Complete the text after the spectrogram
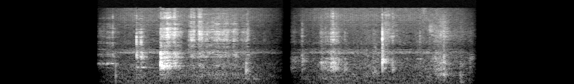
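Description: A plastic cover clicks and scrapes as a hand fits it into place.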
